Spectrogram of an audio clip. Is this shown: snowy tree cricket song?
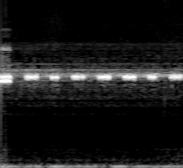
yes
